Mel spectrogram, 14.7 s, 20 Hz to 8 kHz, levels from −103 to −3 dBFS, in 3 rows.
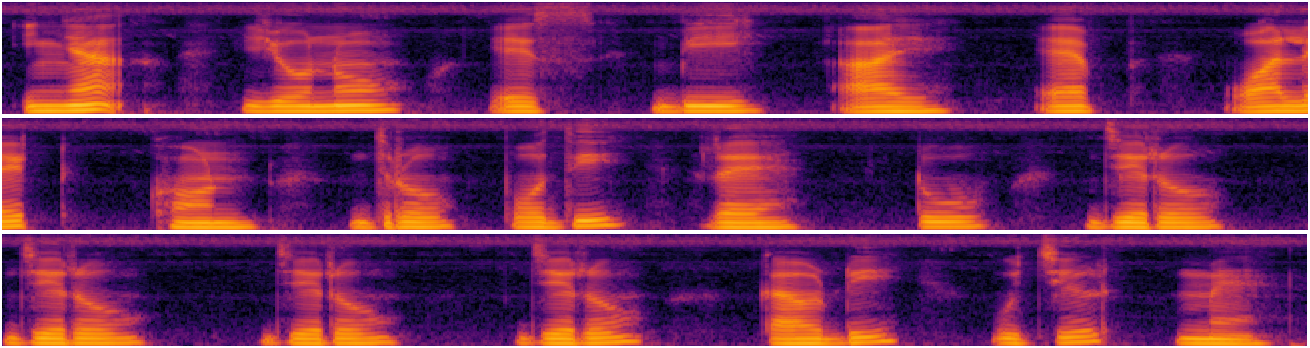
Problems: constant background noise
